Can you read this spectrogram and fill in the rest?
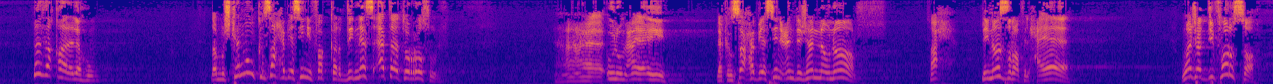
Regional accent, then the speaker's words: Egypt; وإحنا كمصريين علينا عبء كبير

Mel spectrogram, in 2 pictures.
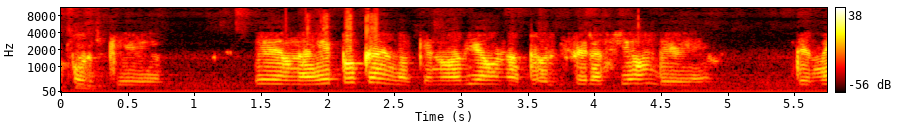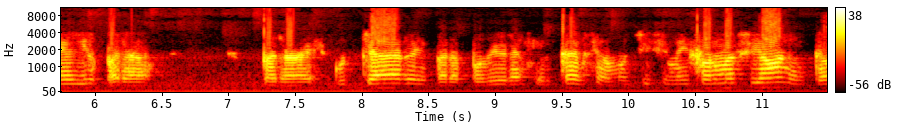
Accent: Salta, Argentina; now in Buenos Aires, Argentina; Bueno, yo nací en Salta. He vivido la mitad de mi vida más o menos en Salta y la otra mitad ya me vine a vivir a Buenos Aires.

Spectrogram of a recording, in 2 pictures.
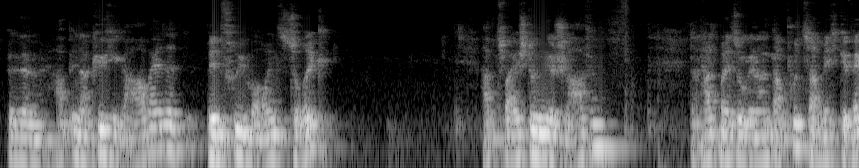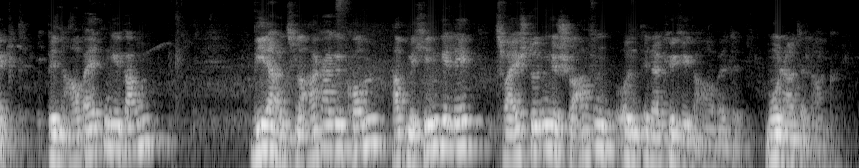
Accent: Brandenburg, Germany; Jetzt stamme ich aus der Niederlausitz und da gibt es so ein Traditionsgericht, wie vielleicht über alle, Pellkartoffeln mit Quark und Leinöl.

